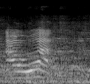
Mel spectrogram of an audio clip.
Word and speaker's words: Awa: This you pronounce this Awa.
